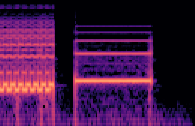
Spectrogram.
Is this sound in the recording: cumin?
no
